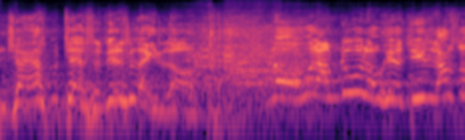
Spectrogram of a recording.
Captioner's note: enthusiastic chatter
